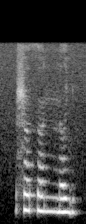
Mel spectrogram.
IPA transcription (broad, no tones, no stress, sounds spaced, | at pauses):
ɬ œ θ œ nː ə ʎ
